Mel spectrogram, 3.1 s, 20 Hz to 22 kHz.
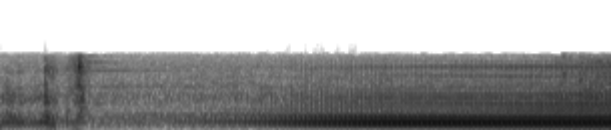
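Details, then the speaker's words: Bel-Aire/Airline three-speed record player, about 1953-54, after fixing and heat-shrinking broken LP/78 switch wires: droning buzz with steady flutter about four times a second from the turntable drive mechanism, running rough and noisy. "so maybe they won't break as easy but drive mechanism sounds lovely doesn't it"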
